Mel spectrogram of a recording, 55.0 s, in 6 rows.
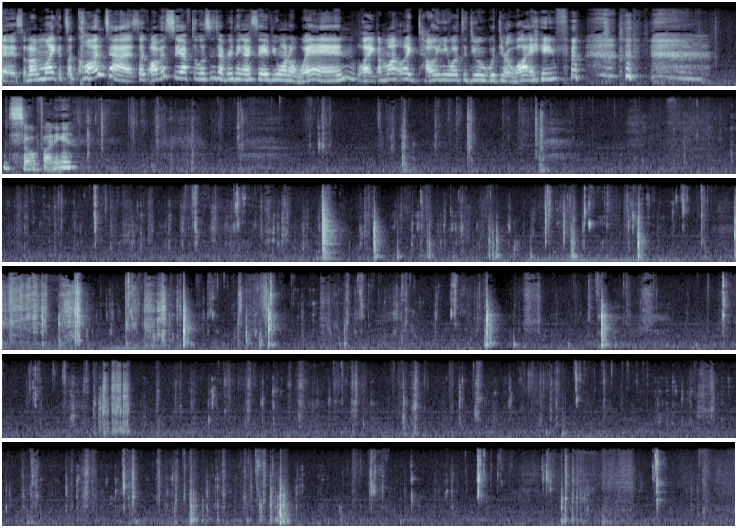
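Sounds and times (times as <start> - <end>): wet chewing and mouth clicks: 17.8 - 27.2, 28.5 - 33.6, 38.5 - 53.1.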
